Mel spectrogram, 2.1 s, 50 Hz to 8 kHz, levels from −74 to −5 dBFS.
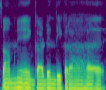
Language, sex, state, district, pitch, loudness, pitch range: Hindi, male, Jharkhand, Palamu, 100 Hz, -16 LUFS, 95-105 Hz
